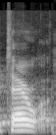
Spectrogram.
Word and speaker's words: terroir: Goût de terroir.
